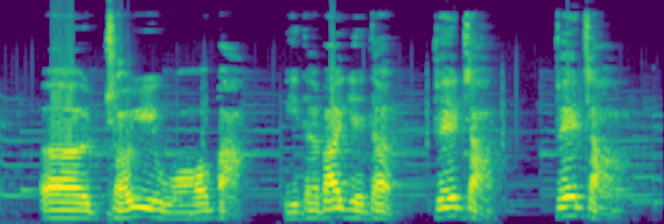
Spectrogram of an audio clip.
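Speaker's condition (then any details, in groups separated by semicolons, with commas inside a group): Down syndrome; articulation less clear in Down syndrome children per mother, some word repetitions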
